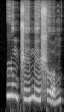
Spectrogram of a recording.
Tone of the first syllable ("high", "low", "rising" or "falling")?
falling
